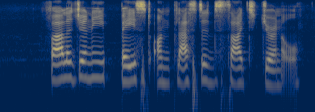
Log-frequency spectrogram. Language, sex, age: English, female, 18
